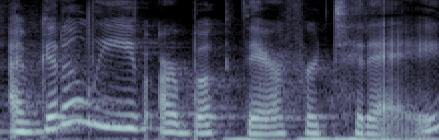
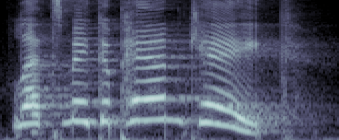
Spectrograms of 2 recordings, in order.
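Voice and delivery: excited shout; 14 semitones higher, 5 dB louder than usual. A narrator's reading. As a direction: call out proudly with the egg. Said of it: "shouted Jack".

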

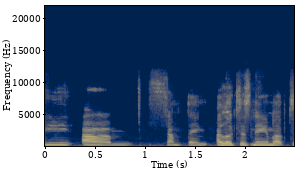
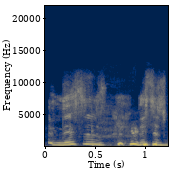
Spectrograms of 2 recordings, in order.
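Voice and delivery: higher-pitched, giggly delivery; laughing; 7 semitones higher, 3 dB louder, slower than usual. Real, not acted. Host admits a spoiler, laughing. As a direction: let laughter break through the words.

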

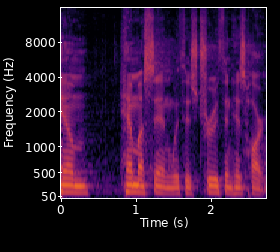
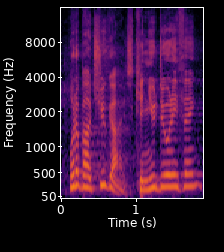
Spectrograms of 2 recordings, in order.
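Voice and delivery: lightly voiced, higher-pitched pleading woman; 7 semitones higher than usual. Woman turning to the ministry team, pleading. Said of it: "then she goes to the ministry team".

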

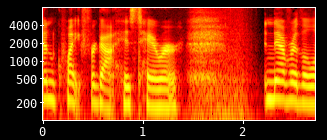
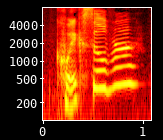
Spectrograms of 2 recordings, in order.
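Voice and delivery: high, puzzled rising echo; surprised question; 10 semitones higher than usual. Acted. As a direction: repeat it in disbelief. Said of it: "repeated Philemon".

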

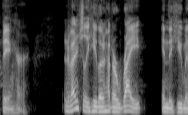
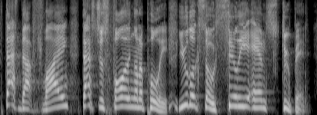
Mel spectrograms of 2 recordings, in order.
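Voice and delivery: much higher, sneering taunt in a put-on voice; mocking dogs; 10 semitones higher than usual. Other dogs taunting the would-be dragon, high mocking sneer. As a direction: jeer at him like a schoolyard bully, high and nasty.

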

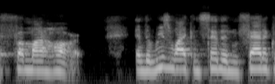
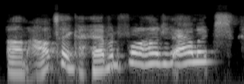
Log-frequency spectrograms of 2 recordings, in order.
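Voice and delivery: mock game-show contestant; 6 semitones higher than usual. Jokingly answers as game show contestant.

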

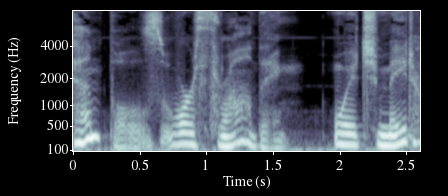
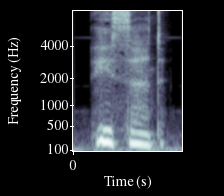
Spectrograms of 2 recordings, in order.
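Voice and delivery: plain reading voice

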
